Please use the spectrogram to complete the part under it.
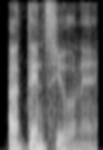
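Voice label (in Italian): "attenzione", italiano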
